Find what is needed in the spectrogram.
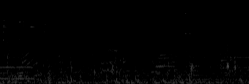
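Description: Near silence: a pause between speakers with only faint scattered ticks.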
